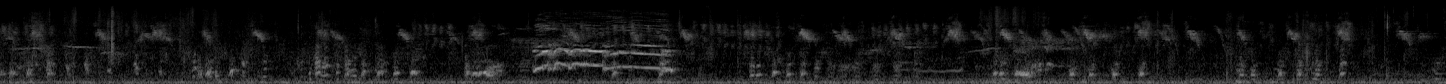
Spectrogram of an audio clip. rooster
0.0s 1.4s, 4.7s 6.8s, 7.6s 11.5s

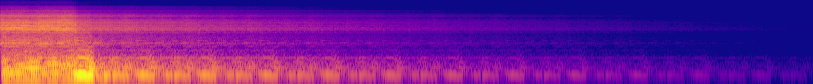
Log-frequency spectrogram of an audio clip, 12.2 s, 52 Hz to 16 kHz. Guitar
0.0s 6.0s

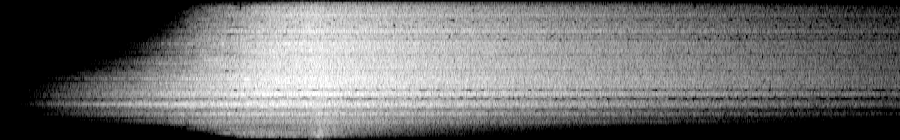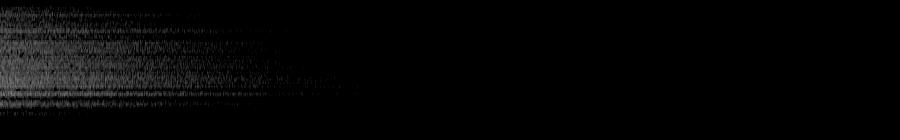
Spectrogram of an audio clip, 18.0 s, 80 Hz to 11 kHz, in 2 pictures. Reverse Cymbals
1.2s 6.7s

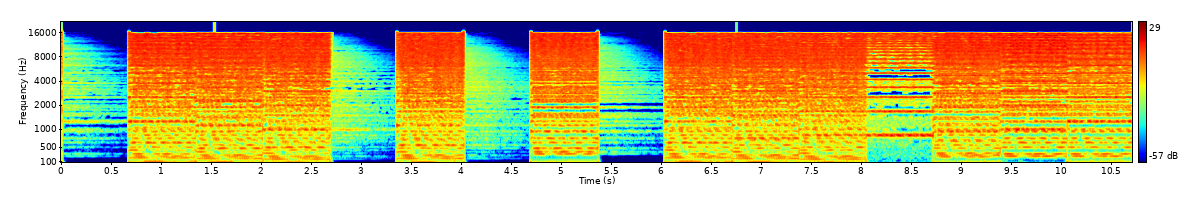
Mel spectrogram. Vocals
0.0s 3.1s

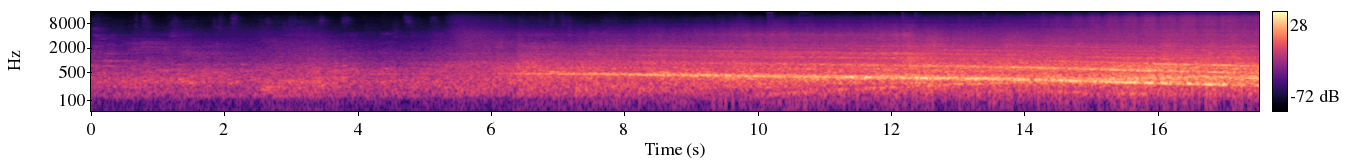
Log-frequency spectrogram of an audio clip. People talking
0.0s 5.4s

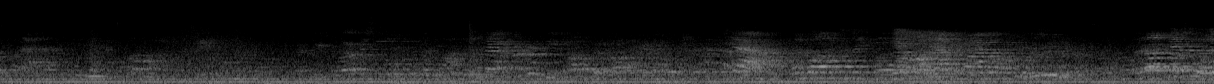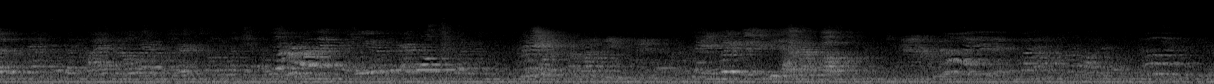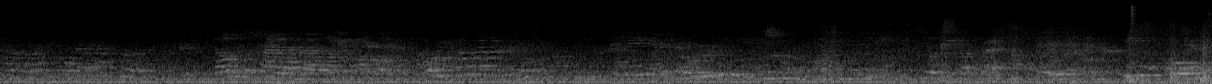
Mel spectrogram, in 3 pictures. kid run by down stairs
35.5s 36.4s

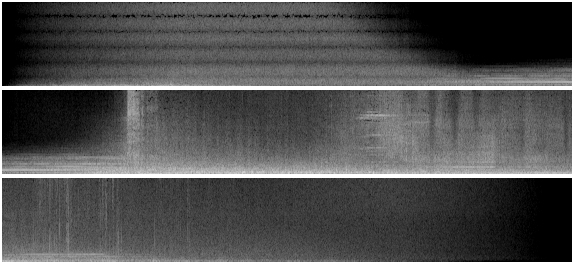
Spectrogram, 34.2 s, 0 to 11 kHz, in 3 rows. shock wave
12.2s 26.6s

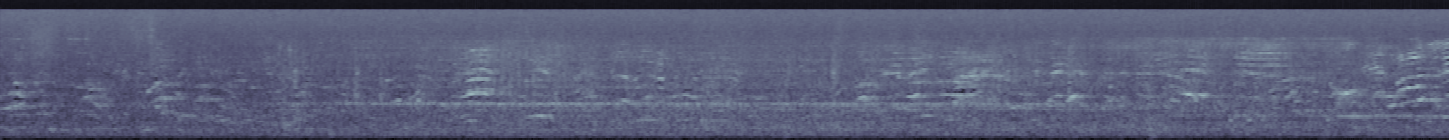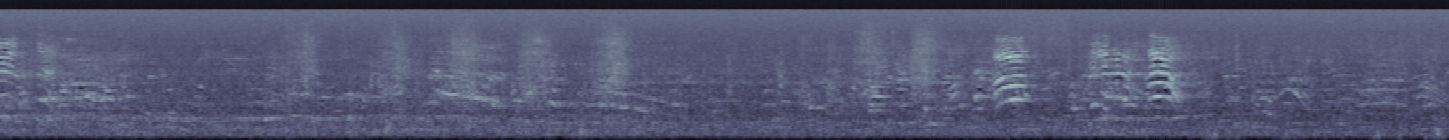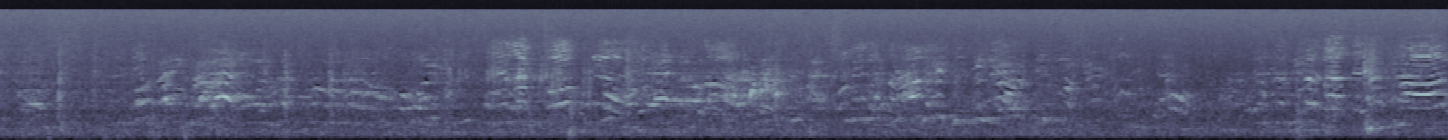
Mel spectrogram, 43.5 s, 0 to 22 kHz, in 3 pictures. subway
2.0s 17.4s

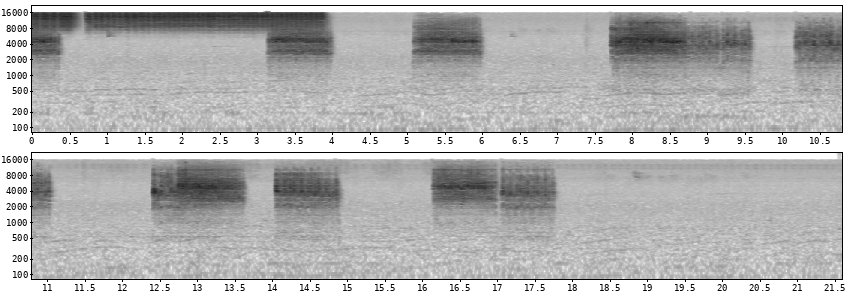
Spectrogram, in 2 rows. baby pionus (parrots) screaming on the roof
0.0s 0.7s, 2.6s 4.1s, 5.1s 6.1s, 7.8s 11.2s, 12.4s 15.0s, 16.2s 17.9s

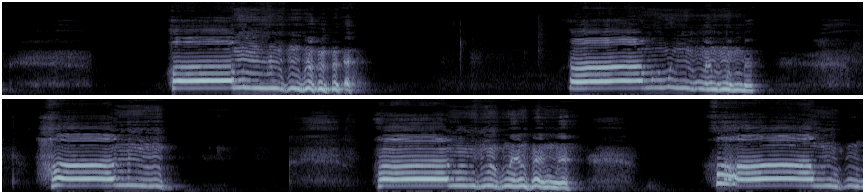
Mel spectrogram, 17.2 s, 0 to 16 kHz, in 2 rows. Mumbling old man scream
1.6s 3.5s, 5.7s 7.6s, 9.0s 10.4s, 12.3s 14.4s, 15.7s 17.2s

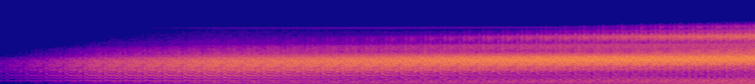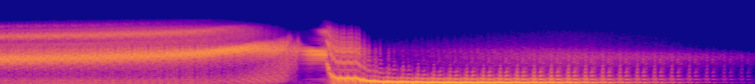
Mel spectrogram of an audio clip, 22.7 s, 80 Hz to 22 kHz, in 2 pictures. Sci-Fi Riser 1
16.1s 22.2s

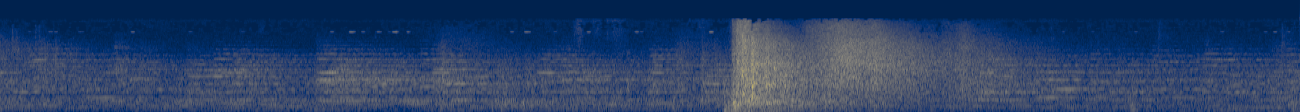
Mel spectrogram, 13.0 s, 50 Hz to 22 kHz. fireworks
7.2s 10.0s

